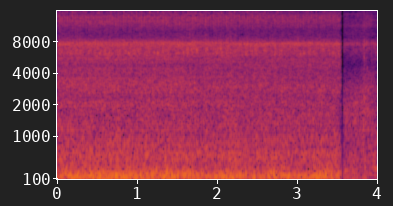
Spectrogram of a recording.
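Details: 2004-2006 Dodge Durango 5.7L after replacing the old alternator with a unit from a 2008 Ram: steady, even low idle with smooth rumble, no whine or rattle; now charging over 14 volts; normal idle.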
